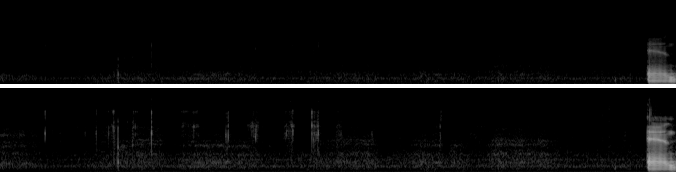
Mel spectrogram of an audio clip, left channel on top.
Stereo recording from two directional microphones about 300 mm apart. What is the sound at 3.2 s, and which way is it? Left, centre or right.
Scissors, centre.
